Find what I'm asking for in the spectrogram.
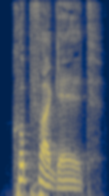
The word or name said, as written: Kupfergeld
